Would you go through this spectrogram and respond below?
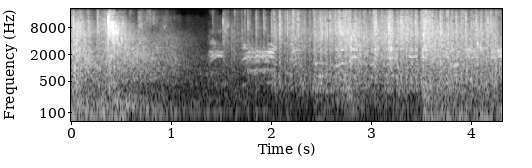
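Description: Machine gun bursts and heavy mortar blasts rattle through a dense, noisy battlefield in the World War II strategy game Company of Heroes 2, loud and continuous, with a commentator's voice partly buried under the gunfire.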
